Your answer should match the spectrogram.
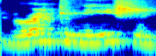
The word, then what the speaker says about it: recognition: So when you use the word recognition, you need to stress the syllable Z, okay? Try to be stronger in pronunciation. This is the best way for you to train yourself. So here, recognition, the recognition of this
